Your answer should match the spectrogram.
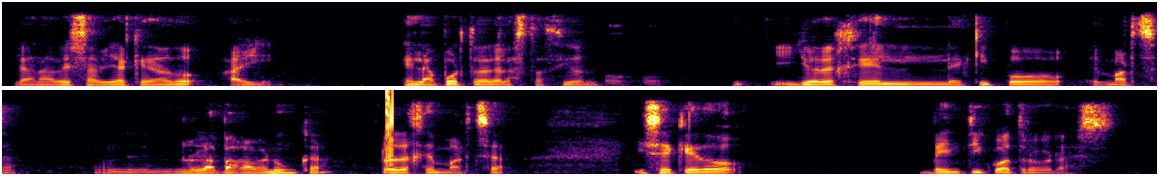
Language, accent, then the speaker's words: Spanish; Balearic Islands, Spain; yo porque soy de la isla, yo soy de Mallorca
